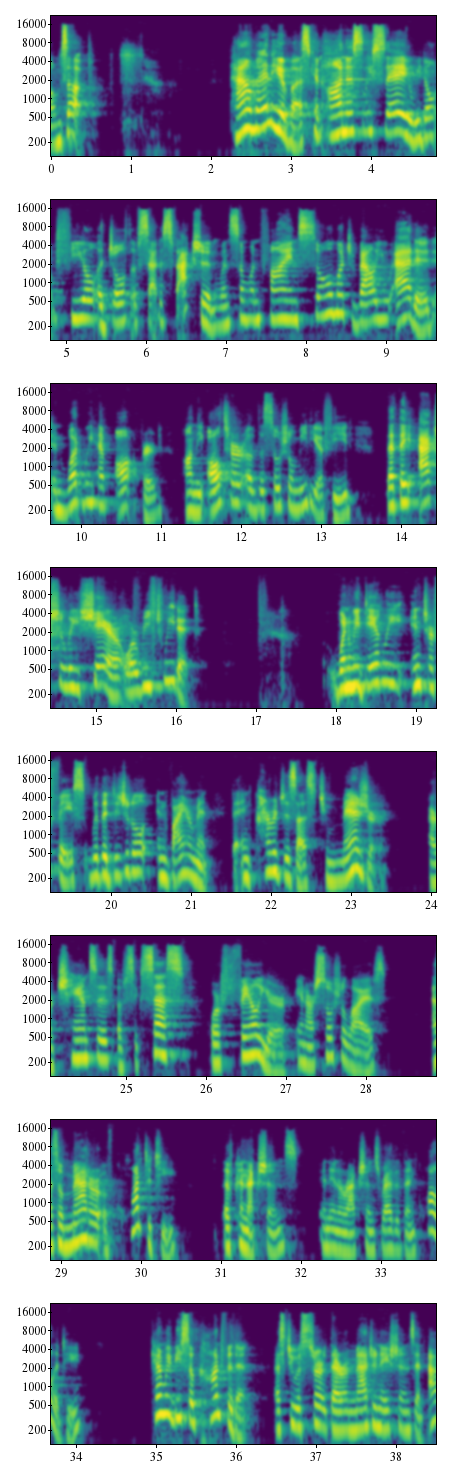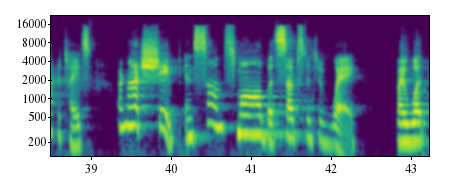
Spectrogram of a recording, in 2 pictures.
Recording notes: In a presentation from our 2019 theology conference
